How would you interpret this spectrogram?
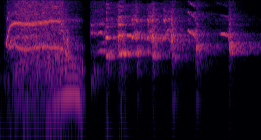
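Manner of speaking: shocked gasp. Real, not acted. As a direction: gasp in horror at the mirror. Grand reveal, shocked gasp.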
